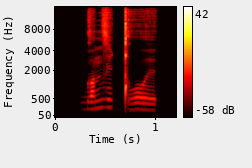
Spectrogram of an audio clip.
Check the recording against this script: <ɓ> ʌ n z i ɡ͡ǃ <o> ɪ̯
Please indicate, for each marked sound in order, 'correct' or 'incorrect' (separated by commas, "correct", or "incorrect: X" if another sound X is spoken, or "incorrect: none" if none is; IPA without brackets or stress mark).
incorrect: ɡ, correct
